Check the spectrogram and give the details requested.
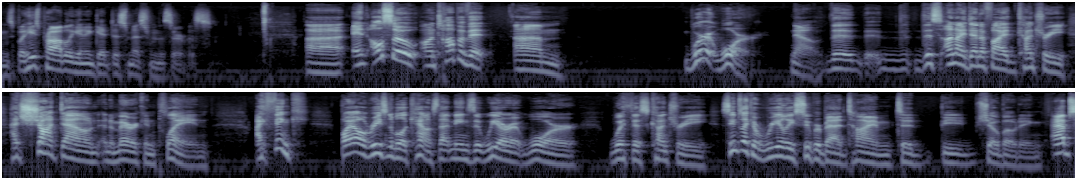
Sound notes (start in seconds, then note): none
